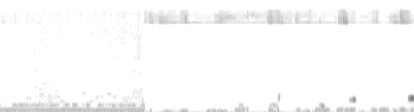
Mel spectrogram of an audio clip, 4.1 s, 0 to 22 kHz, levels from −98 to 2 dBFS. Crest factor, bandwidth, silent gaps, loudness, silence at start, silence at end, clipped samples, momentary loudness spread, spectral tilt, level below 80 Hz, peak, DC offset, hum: 24 dB; 16 kHz; none; -66 LUFS; 0 s; 0 s; under 0.1%; 6 LU; -4 dB/octave; -82 dBFS; -46 dBFS; under 0.1%; none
